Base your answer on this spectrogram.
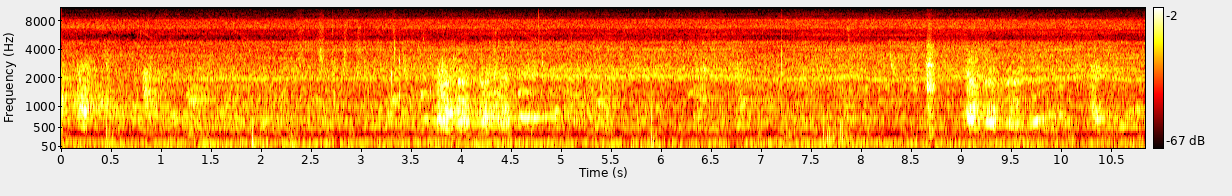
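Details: Dogs barking while hunting wild boar pests at Tarok, Sicincin, Padang Pariaman; distant, scattered barks and yips arrive in irregular bursts over a steady background hiss.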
